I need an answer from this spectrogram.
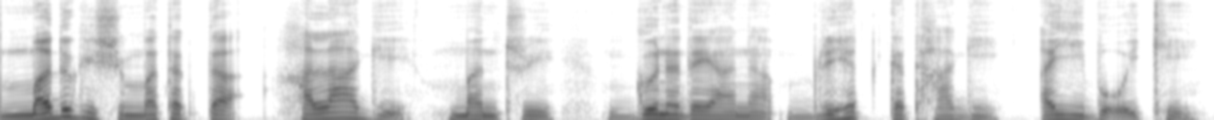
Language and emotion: Manipuri, neutral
